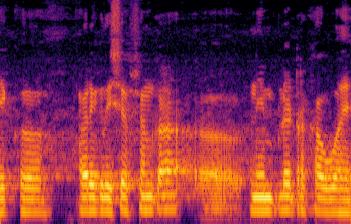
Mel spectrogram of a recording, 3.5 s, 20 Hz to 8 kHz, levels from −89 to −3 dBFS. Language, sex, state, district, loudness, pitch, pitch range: Hindi, male, Maharashtra, Gondia, -17 LUFS, 135 Hz, 130-145 Hz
